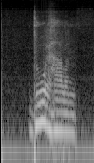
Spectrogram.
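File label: "doorhalen", Dutch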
